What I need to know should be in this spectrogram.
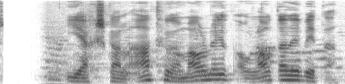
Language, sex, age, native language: Icelandic, male, 14, Icelandic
